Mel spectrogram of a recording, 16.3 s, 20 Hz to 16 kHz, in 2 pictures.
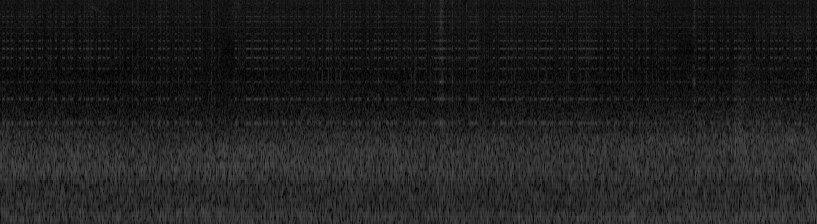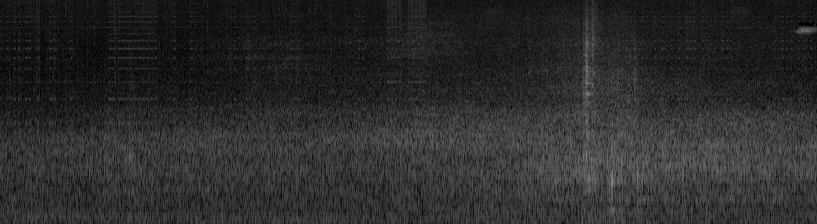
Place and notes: Bonis Ave, Scarborough, ON, Canada - Nightime Street
Golden Horseshoe, Ontario, Canada, September 2020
